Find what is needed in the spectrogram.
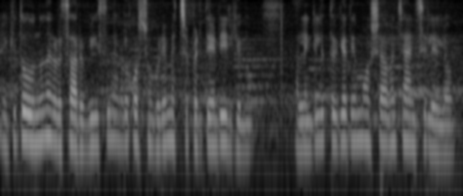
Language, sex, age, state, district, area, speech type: Malayalam, female, 18-30, Kerala, Thrissur, rural, spontaneous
